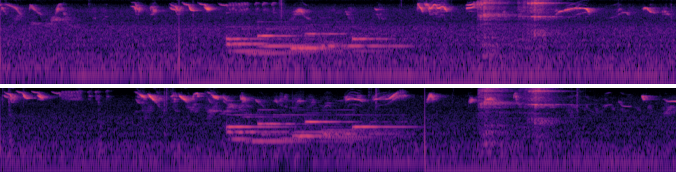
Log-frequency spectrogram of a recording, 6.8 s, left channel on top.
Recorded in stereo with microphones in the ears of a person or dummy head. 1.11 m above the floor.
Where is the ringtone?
30° left (ahead or behind), 6 m.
